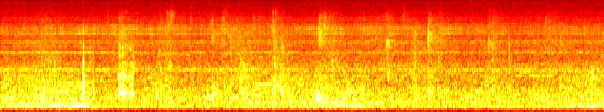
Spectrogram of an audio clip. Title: GE Profile Fridge Noise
